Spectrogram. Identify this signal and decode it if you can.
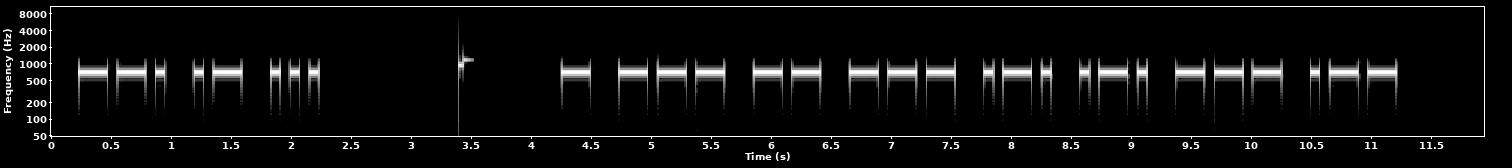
Morse code, heard as a keyed tone, about 15 wpm, 700 Hz. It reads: GAS TOMORROW
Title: Sentences from Top 1100 Words - New Word Drill - 15wpm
